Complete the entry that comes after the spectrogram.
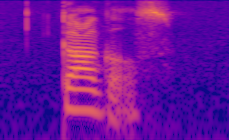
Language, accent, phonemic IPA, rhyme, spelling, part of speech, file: English, US, /ˈɡɑ.ɡəlz/, -ɑɡəlz, goggles, noun / verb, En-us-goggles.ogg
- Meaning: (noun) 1. Protective eyewear set in a flexible frame to fit snugly against the face 2. Any safety glasses 3. Blinds for shying horses 4. Any glasses (spectacles) 5. plural of goggle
